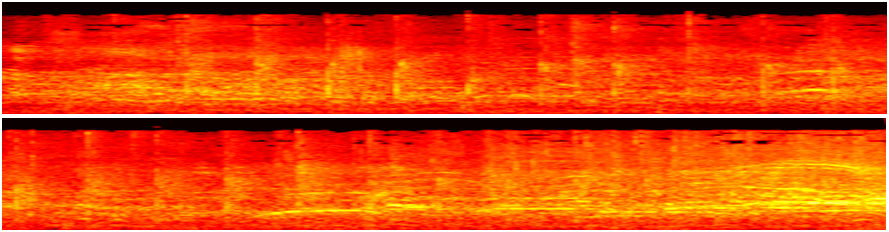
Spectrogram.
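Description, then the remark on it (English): An audience claps steadily in a dense patter of overlapping hand claps, mixed with crowd voices and cheering that swell louder toward the end. “I mean, they're clapping, and I'm like, this is a bunch of witches.”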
